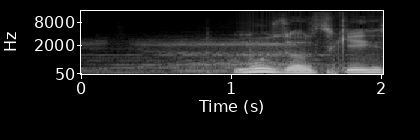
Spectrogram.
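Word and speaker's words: Mussorgsky: l'ho cantato però no ma appunto cioè Tchaikovsky Moser Sky sono tutti compositori che io amo molto musorgsky si pronuncia Sì sì sì bene Vedi che mi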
